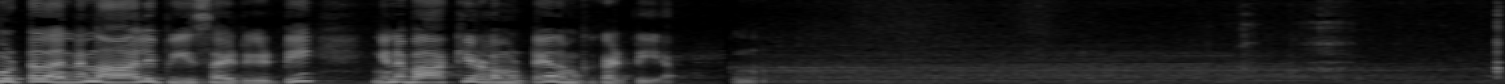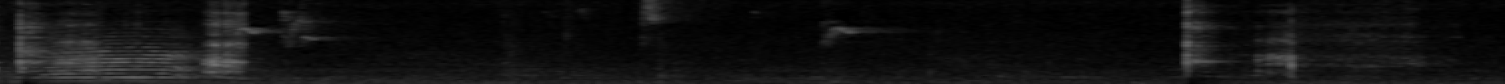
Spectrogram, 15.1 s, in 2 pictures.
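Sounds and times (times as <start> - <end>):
birds chirping: 7.8 - 13.4.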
